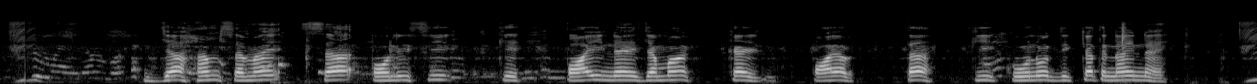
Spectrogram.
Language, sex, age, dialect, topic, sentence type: Maithili, male, 25-30, Southern/Standard, banking, question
